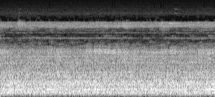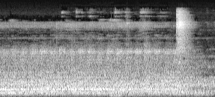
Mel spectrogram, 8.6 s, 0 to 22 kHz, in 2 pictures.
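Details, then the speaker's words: LG 7 kg top-load smart inverter washing machine, gentle wool wash: final minute of spin gives steady high whine from fast drum, fading smoothly as it coasts to a stop and switches off; normal. "Spin మోడ్లో 1 minute దగ్గర wash ఈ రకంగా ఉంది. చాలా ఫాస్ట్గా dry చేస్తుంది క్లాత్స్ని."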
